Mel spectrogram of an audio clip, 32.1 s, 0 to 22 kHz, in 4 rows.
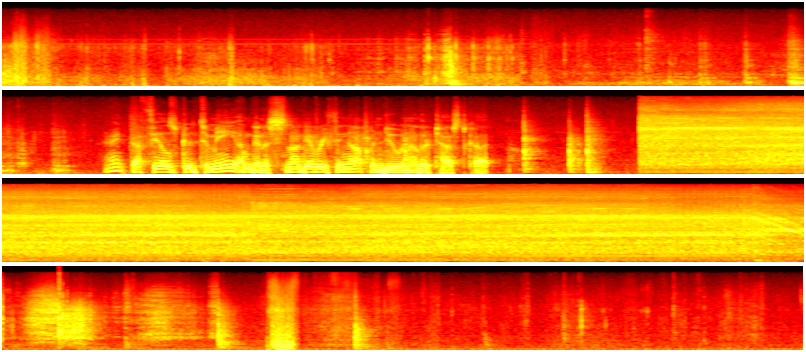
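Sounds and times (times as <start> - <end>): miter saw cutting with high whine: 14.4 - 24.1
saw blade spinning down: 14.4 - 24.6.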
